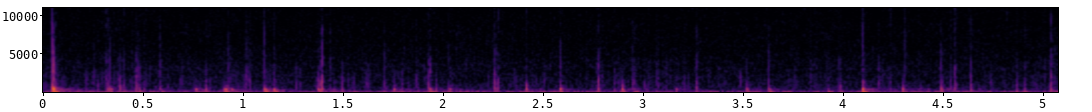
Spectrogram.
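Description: Fingernails tap rapidly on an orange glossy patent vinyl cosmetic bag, making a quick patter of short, dry ticks that sounds like rain. Each tap dies away almost instantly, with a soft low body around the mid-range and occasional bright clicks.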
